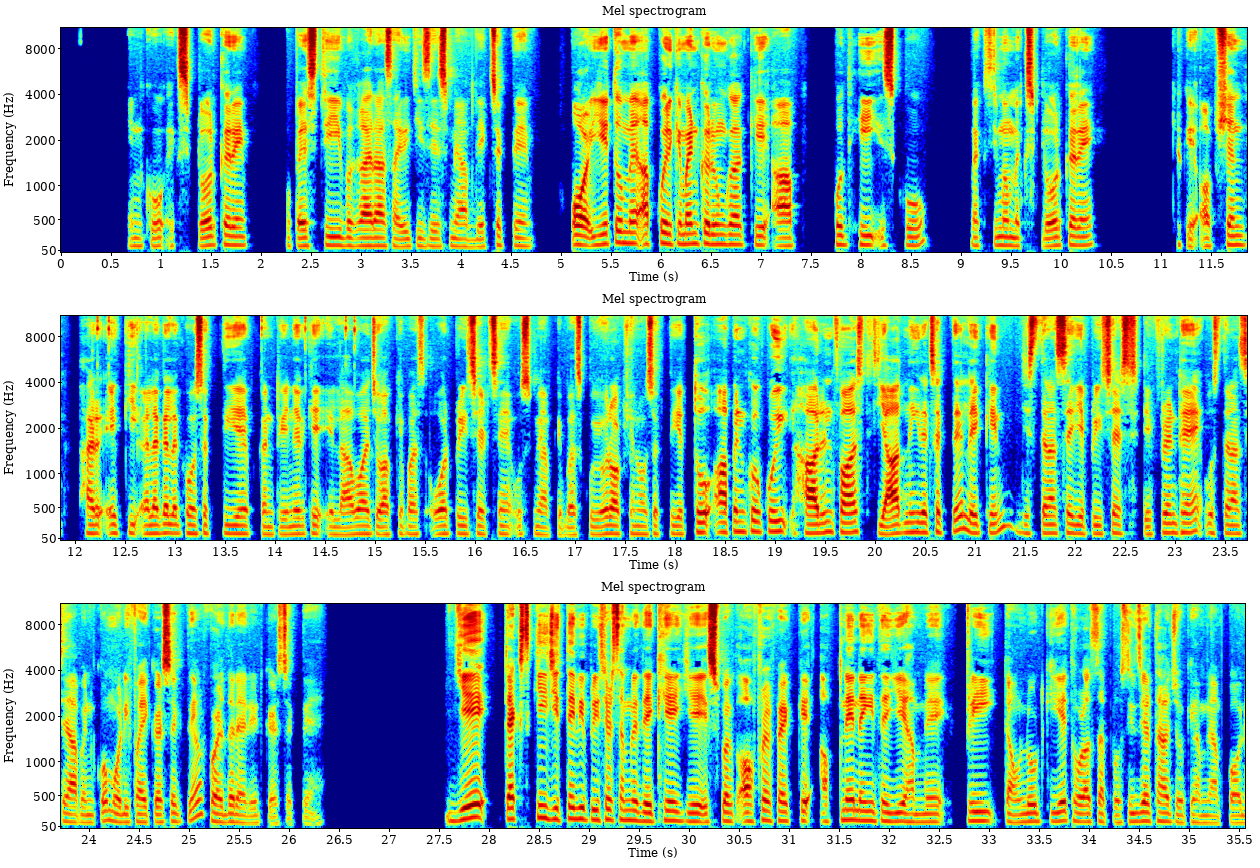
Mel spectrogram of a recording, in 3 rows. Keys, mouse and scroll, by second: 9.5 scroll up 1, 12.5 click.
